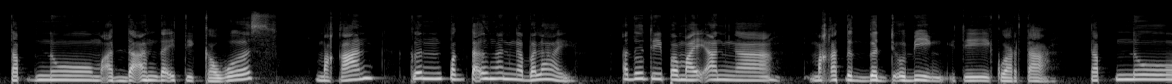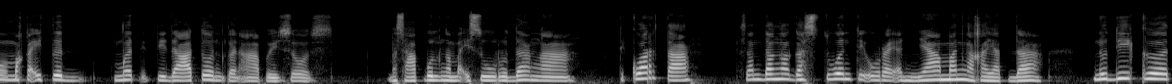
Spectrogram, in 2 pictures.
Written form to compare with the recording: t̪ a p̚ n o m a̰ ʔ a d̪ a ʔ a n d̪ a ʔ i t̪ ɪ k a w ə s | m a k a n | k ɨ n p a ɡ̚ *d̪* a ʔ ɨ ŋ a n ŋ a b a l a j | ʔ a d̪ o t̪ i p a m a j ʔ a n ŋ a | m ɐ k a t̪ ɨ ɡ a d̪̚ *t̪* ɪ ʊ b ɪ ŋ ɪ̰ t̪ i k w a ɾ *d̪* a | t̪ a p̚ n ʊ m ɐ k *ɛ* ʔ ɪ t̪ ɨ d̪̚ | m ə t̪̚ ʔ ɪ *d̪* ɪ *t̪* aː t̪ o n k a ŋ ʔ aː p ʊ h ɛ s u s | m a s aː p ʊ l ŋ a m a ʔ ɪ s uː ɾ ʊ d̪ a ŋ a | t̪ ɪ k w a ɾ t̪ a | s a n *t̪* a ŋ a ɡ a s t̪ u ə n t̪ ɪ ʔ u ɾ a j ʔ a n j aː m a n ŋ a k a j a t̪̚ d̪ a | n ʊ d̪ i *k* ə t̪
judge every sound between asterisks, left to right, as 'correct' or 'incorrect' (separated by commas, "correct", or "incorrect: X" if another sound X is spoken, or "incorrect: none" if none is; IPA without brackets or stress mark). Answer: incorrect: t̪, correct, incorrect: t̪, incorrect: a, incorrect: t̪, incorrect: d̪, incorrect: d̪, correct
